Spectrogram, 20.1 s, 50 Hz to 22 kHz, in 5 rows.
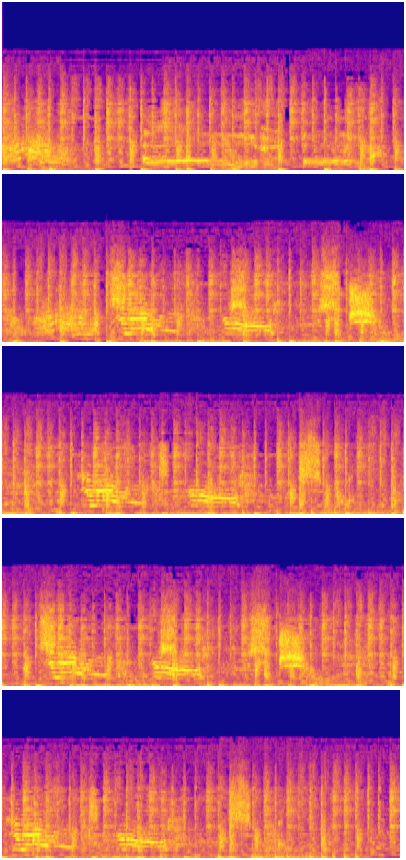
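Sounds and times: electronic dance music: 0.0 - 20.0
sliding high synth notes: 3.2 - 20.0.

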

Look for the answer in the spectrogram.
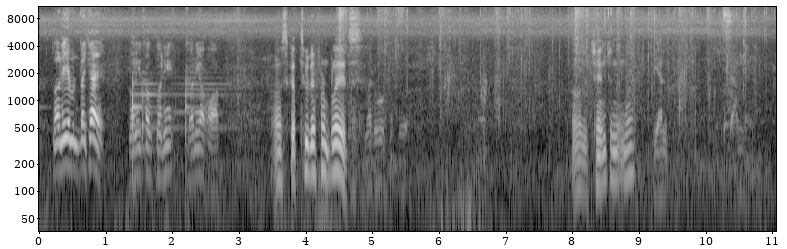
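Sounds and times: footsteps on dry ground: 4.5 - 11.0.

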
